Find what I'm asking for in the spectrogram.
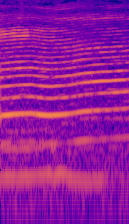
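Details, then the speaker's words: Baby's pain cry during a brief procedure on the ears, with an adult counting one-two-three and likening it to an ant bite: a sustained, high, tense wail. "It's okay yung ears niya it's okay it's just a bite of a ant Just It's just like a bite of what"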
